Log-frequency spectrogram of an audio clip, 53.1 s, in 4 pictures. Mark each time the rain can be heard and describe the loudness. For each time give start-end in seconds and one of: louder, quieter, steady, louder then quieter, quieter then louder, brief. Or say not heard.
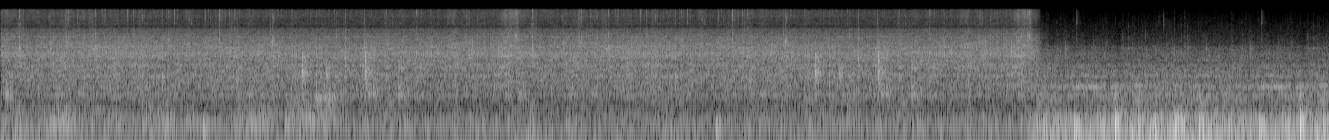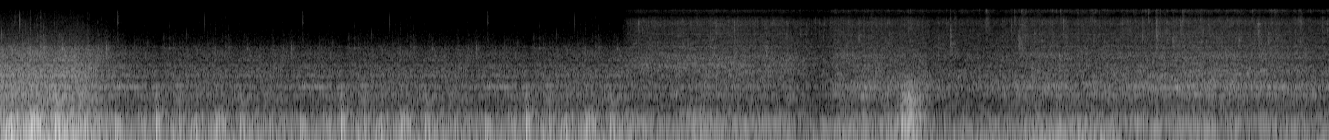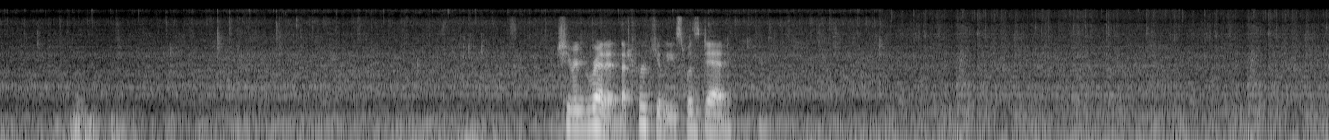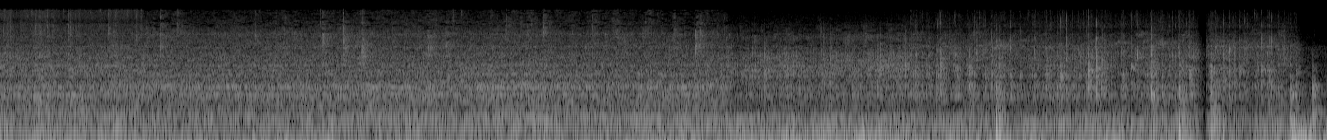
0.0-53.0 quieter.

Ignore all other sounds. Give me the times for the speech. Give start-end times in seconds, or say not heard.
32.1-33.9.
